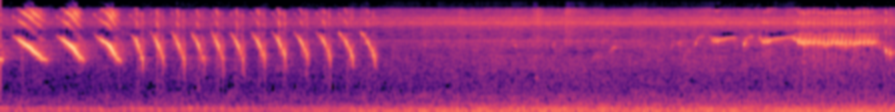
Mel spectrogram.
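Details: Canary song played to teach young birds: a run of about a dozen loud, quick descending chirps slowing and fading over two seconds, followed by a faint high trill over low background hum.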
